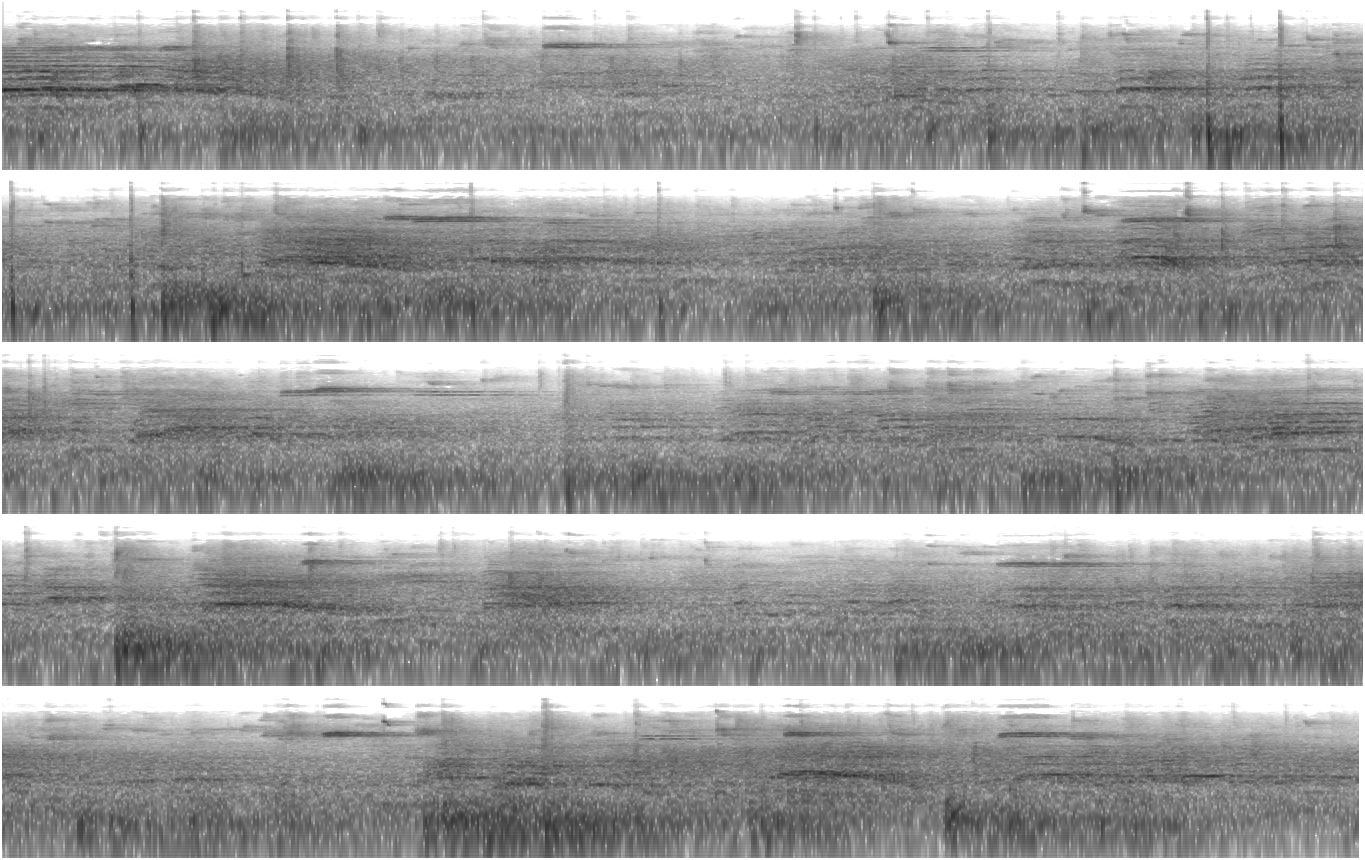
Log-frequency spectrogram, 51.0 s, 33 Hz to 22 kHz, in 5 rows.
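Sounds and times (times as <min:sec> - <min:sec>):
volleyball bouncing on floor: 0:11.2 - 0:12.1.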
